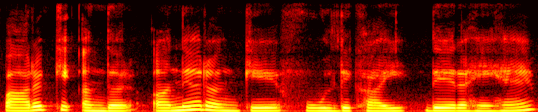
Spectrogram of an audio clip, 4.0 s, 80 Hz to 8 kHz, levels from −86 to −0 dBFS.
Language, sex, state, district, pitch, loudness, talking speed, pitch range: Hindi, female, Punjab, Kapurthala, 205 Hz, -17 LUFS, 165 wpm, 200-220 Hz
